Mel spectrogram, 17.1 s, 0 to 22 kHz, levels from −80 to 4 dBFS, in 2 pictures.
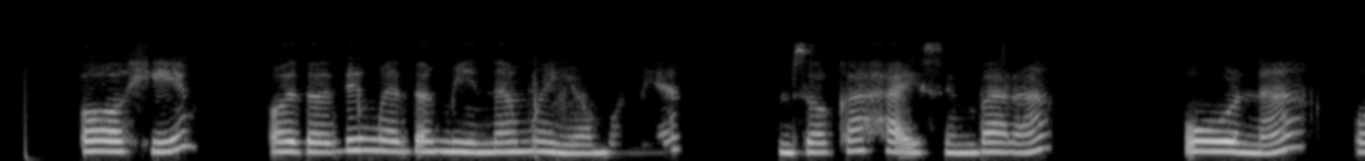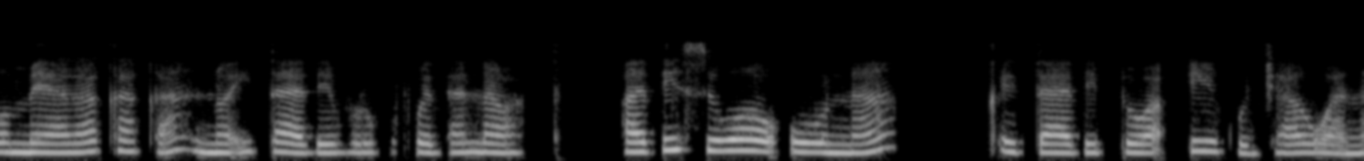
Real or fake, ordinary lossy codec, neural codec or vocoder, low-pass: real; Opus, 32 kbps; none; 7.2 kHz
